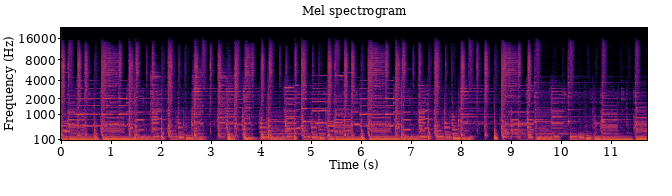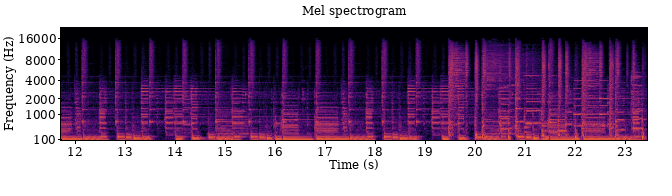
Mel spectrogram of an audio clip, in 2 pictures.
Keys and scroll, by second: 21.7 shift+8, 22.7 Tab.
